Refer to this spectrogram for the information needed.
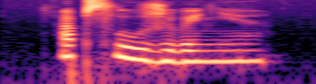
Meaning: service (customers), maintenance (machinery), hospitality (business)
- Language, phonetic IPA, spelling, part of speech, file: Russian, [ɐpsˈɫuʐɨvənʲɪje], обслуживание, noun, Ru-обслуживание.ogg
